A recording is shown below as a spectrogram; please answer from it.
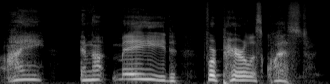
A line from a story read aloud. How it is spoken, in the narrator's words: cried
